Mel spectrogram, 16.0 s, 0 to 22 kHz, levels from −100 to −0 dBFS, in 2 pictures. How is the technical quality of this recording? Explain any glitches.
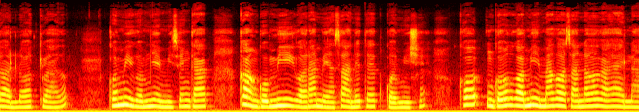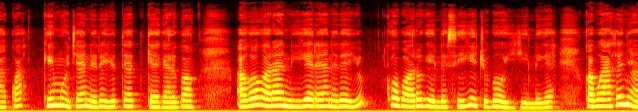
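The quality is degraded throughout by what sounds like generation loss. The speech is swirly, smeared and hollow, with blurred consonant attacks, and nothing above 20 kHz. That likely comes from MP3 coding repeated a few times, each re-encode stacking fresh quantisation noise. Unlike a single low-bitrate pass, which this, nearer 128 kbit/s, isn't, the smearing exceeds what the bandwidth suggests.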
